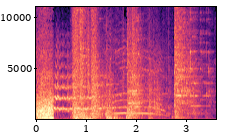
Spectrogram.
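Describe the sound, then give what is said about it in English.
A car heading toward a child in the road: its tires screech in a loud, sharp skid, followed by a crunching crash with shattering glass and scattered debris, with no one talking. “Oh my God, that car is heading right for that child.”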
